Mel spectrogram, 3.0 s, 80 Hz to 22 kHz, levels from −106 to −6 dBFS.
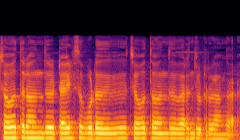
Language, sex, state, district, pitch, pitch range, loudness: Tamil, male, Tamil Nadu, Kanyakumari, 145 Hz, 140-150 Hz, -15 LUFS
